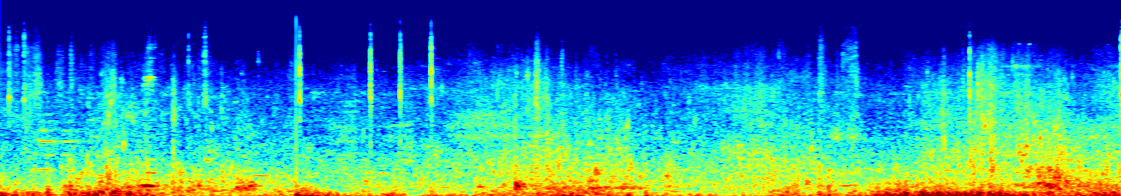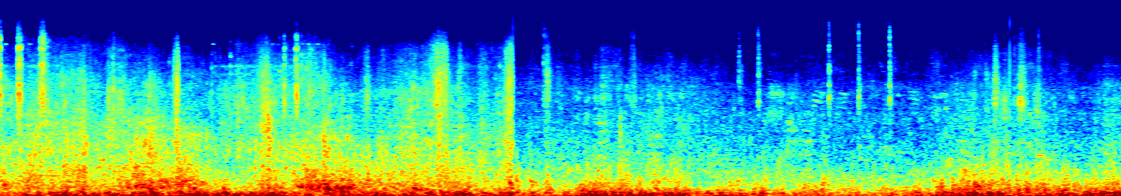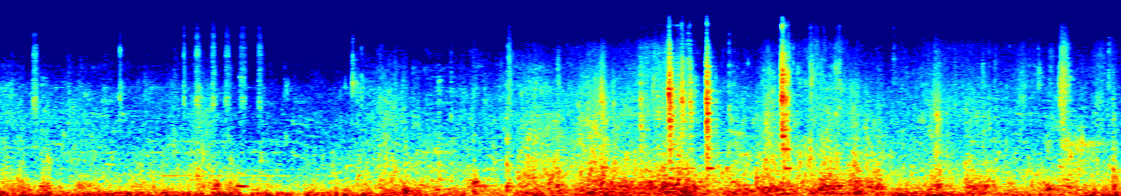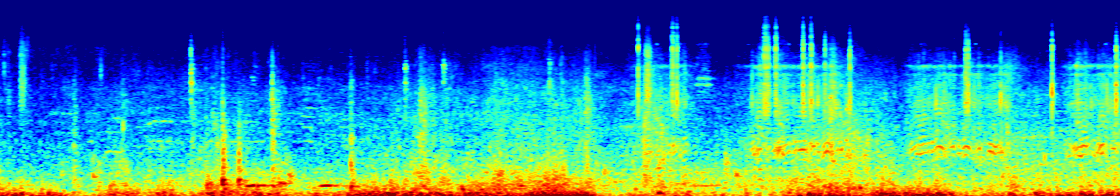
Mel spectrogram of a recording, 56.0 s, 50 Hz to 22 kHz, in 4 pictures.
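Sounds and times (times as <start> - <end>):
sea washing against boat: 0.0 - 56.0
wind buffeting microphone: 0.0 - 56.0.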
